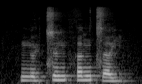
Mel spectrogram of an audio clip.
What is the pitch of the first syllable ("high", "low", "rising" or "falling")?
low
